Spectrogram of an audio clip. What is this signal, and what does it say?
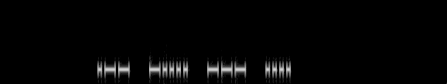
Morse code, heard as a keyed tone, about 36 wpm, spaced as for 25 wpm, 700 Hz. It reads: W6OH
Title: USA Call Signs - 4 Characters - 2x Character Spacing - 35wpm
